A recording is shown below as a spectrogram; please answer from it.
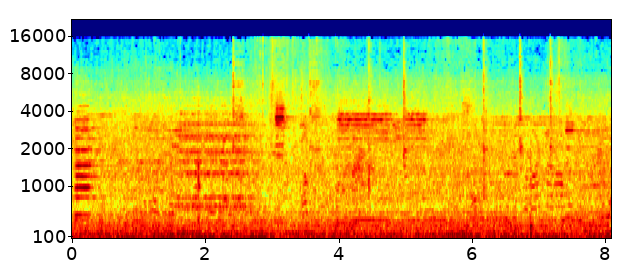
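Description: Street traffic rumble with several vehicle horns honking, over background voices. Sharp metal clicks of a spatula on the steel griddle come every so often.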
